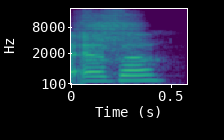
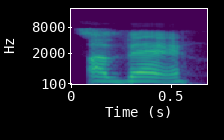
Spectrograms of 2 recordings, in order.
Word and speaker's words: Ave: Isn't he loaned out to Eva? Ava? I think so. Ave? That's Ave. Okay, it's Ave. Yeah. Okay. I think I've it's always Ave.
